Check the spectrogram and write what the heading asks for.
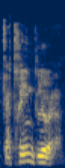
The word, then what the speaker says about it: Kathrin Glüer: Kathrin Glüer.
